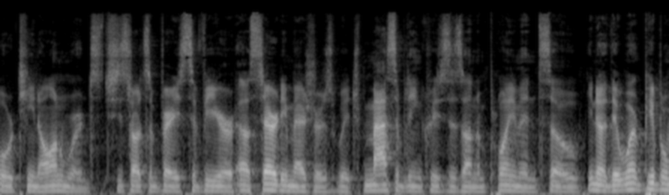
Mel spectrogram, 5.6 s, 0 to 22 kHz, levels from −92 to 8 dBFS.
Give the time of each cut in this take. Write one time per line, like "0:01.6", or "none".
none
